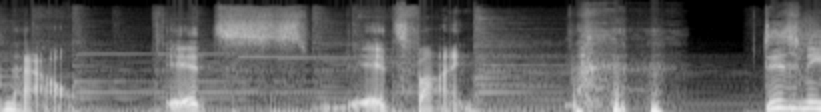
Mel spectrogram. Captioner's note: laughs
